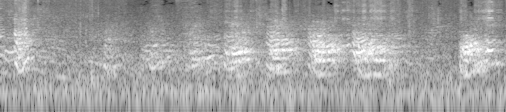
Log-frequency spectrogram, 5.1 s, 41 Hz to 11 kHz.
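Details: Seals from the city colony at Pier 39, San Francisco, giving a run of hoarse, honking barks, roughly one every half second to second, rising and falling, with faint crowd noise behind.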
